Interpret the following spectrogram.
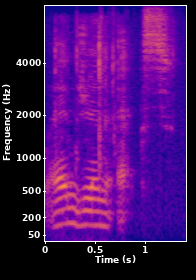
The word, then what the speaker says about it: nginx: are going to sue apt install nginx let's spell it right now engine X okay and I didn't do attack y so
